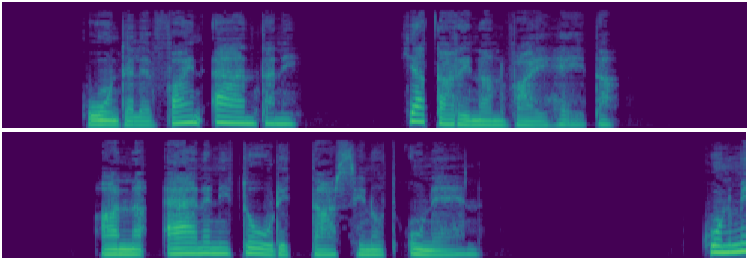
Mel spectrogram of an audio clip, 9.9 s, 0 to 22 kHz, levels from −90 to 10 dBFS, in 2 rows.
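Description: No technical faults can be heard anywhere in the clip.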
